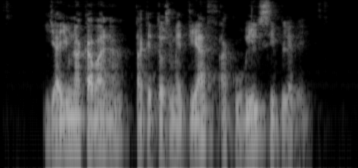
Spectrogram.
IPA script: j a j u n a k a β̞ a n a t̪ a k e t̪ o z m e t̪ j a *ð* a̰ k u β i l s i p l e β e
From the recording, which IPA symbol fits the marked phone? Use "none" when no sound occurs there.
θ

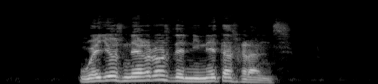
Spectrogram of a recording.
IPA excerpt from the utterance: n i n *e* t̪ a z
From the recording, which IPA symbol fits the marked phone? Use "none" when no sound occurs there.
e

